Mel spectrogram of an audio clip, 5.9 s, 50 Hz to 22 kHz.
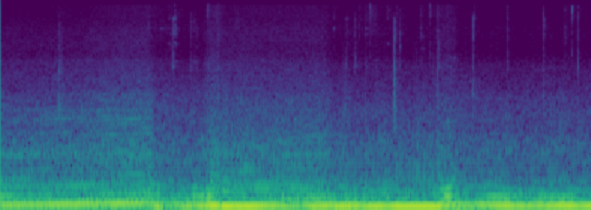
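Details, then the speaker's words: Honda Civic EG with B18C2 engine on first drive after clutch line upgrade, stock exhaust: loud, deep roar rising and falling with revs under throttle, from a massive exhaust leak. "So as you can tell, the car is very loud, but that's not because it's got a modified exhaust system or anything. It's actually got a massive exhaust leak instead."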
